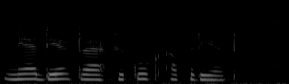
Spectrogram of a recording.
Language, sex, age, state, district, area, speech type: Kashmiri, female, 18-30, Jammu and Kashmir, Shopian, rural, read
